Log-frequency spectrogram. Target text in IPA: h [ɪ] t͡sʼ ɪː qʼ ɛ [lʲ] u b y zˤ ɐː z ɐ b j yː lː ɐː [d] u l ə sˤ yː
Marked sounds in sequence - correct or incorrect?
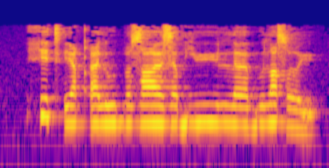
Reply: correct, incorrect: l, incorrect: b

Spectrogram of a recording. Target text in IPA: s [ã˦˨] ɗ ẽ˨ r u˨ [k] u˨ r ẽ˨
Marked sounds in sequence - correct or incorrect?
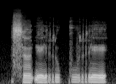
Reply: incorrect: ã˨, correct

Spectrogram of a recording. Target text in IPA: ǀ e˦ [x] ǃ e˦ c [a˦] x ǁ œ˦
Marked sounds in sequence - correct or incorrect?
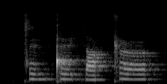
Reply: incorrect: ŋ, correct

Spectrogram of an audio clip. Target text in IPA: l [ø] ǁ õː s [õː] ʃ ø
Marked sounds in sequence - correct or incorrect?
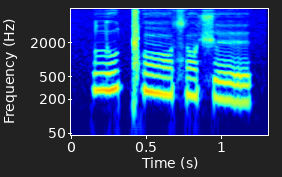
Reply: incorrect: u, incorrect: õ

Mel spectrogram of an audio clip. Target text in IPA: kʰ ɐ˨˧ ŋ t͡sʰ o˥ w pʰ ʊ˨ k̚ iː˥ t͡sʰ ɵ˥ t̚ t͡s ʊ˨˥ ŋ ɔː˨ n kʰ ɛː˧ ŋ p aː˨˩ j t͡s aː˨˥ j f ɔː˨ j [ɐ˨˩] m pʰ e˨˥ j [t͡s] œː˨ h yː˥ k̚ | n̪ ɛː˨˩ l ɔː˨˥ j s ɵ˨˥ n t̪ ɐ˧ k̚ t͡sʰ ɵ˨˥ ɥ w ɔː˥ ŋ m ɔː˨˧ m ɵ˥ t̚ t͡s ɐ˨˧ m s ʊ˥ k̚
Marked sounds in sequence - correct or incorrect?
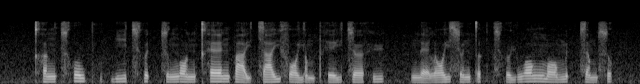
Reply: correct, correct

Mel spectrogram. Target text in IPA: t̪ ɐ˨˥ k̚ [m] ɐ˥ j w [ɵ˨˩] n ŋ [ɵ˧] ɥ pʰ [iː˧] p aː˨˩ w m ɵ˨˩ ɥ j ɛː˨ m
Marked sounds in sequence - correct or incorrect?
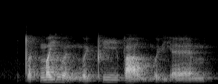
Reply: correct, correct, correct, correct

